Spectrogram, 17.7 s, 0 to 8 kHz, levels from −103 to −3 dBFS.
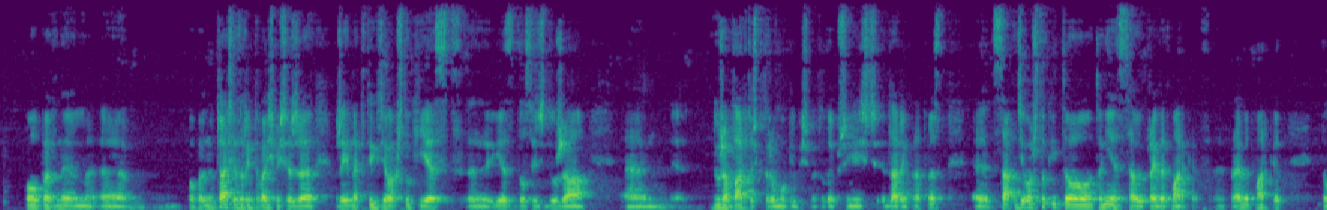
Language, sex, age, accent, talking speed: Polish, male, 30-49, native, 130 wpm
